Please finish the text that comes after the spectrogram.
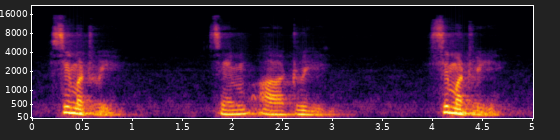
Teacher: The emphasis is on the first syllable sim.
